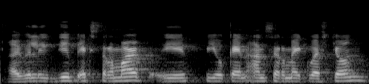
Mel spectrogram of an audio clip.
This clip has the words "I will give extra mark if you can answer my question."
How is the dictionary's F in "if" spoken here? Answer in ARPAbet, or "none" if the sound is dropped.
F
